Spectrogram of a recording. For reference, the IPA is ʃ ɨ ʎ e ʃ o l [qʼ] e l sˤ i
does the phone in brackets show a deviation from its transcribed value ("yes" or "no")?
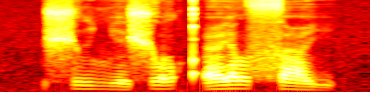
no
